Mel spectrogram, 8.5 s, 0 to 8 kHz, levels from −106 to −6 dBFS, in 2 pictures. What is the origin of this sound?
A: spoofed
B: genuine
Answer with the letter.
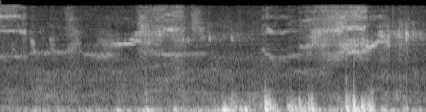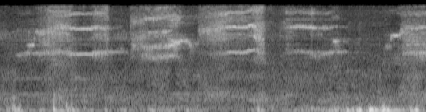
A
